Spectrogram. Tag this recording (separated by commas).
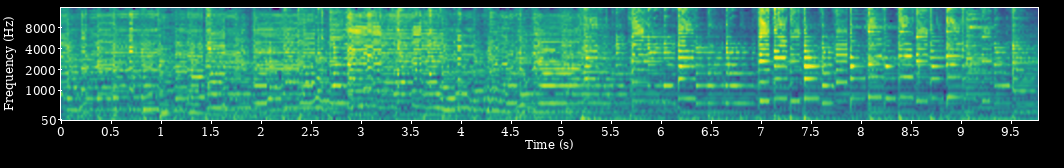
Music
